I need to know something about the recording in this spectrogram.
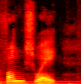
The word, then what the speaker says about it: feng shui: but it's shui it's how you say it feng shui um it looks like it's spelled feng shui but that's not how you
